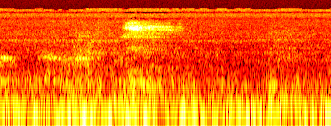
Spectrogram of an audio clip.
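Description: Near silence: room tone, with a faint brief hiss about two seconds in.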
